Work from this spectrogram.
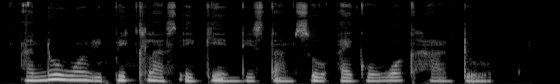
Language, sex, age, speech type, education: Nigerian Pidgin, female, 30-45, spontaneous, tertiary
